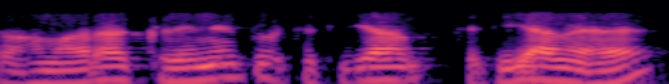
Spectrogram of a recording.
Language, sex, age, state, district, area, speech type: Hindi, male, 60+, Uttar Pradesh, Chandauli, rural, conversation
